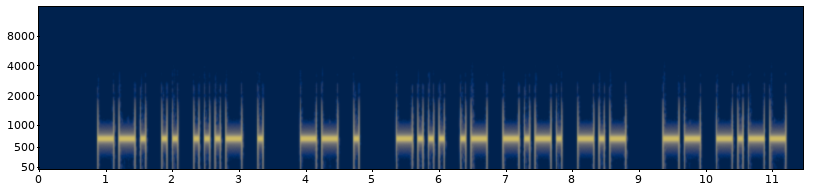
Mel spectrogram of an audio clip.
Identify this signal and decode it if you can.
Morse code, heard as a keyed tone, about 15 wpm, 700 Hz. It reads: GIVE ME BACK MY
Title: Sentences from Top 800 Words 15wpm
